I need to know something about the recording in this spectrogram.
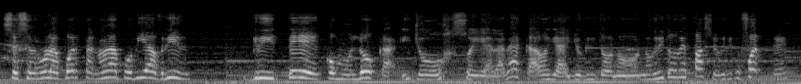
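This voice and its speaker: A Chilean woman with a high voice tells a story to a group on a video call. She talks in an animated way, doubling back and repeating herself, while faint music plays behind her. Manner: animated, lots of restarts and repeats. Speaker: church youth leader.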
